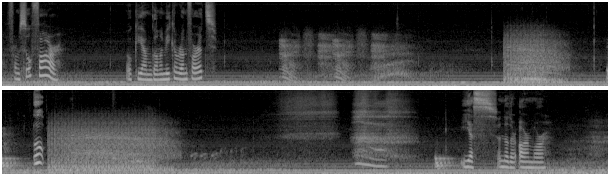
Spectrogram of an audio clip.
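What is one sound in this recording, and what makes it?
A young woman talks casually into a headset microphone.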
